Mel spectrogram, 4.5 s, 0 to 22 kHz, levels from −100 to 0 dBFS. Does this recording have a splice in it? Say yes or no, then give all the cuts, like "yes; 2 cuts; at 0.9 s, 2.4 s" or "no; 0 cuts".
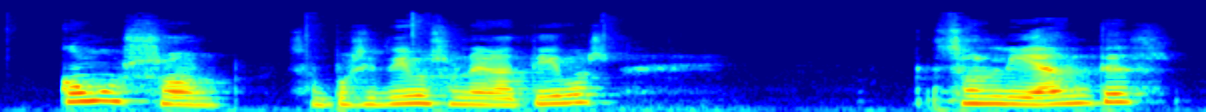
no; 0 cuts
